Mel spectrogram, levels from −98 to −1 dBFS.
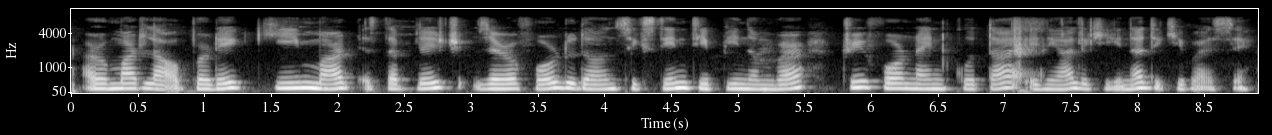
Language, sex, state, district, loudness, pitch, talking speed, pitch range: Nagamese, female, Nagaland, Dimapur, -15 LUFS, 195 Hz, 175 wpm, 185-215 Hz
